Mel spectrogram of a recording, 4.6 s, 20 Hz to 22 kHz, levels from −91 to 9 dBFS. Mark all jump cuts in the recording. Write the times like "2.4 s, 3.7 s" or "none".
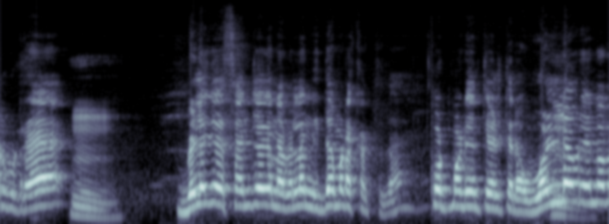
3.2 s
